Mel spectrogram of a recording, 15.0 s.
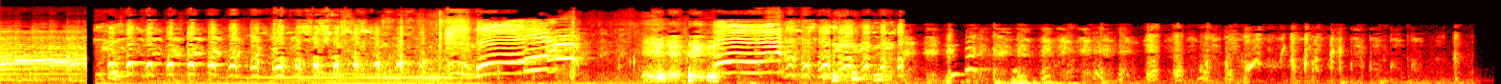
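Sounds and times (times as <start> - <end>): person giggling: 1.0 - 4.9, 5.6 - 14.8
guitar music: 2.3 - 5.1.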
